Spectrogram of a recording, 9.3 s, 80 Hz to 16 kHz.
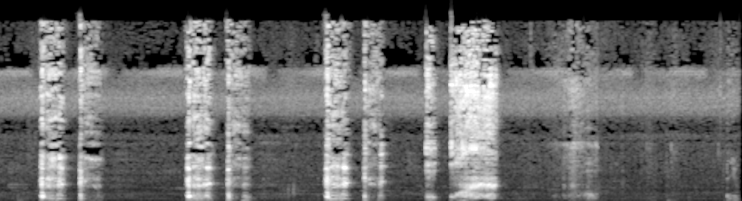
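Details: Adult ill for three days with suspected Covid-19 or dengue, with hoarse voice, headache and body aches: about seven harsh coughs in quick pairs, then a rattling throat-clear and softer coughs; a productive cough.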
